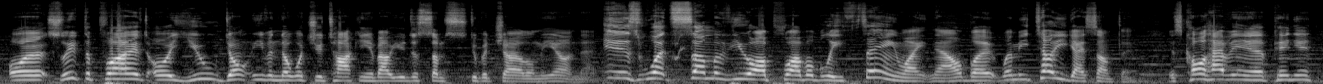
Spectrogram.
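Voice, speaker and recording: High-pitched, bright young male game reviewer. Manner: excitable, informal. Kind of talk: casual scripted review narration with comic asides. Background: music.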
